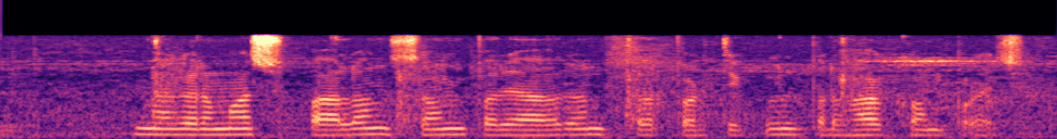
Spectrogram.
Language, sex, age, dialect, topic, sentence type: Maithili, male, 25-30, Eastern / Thethi, agriculture, statement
